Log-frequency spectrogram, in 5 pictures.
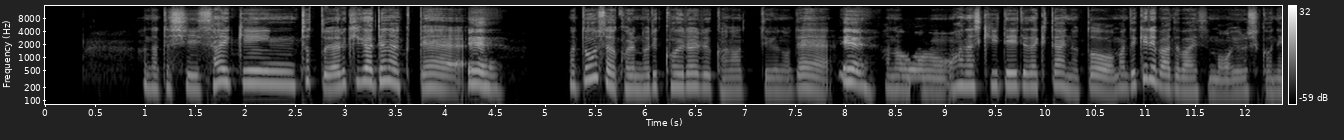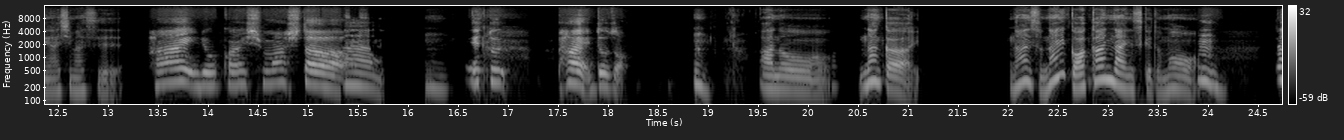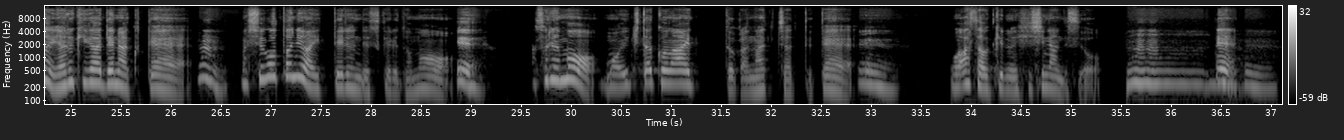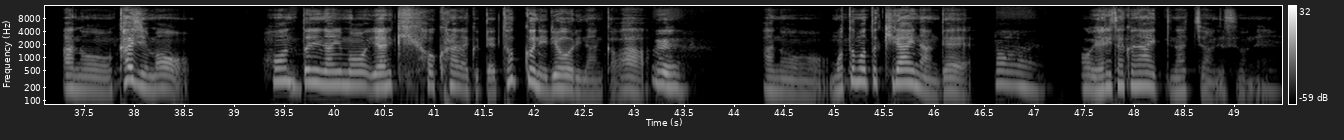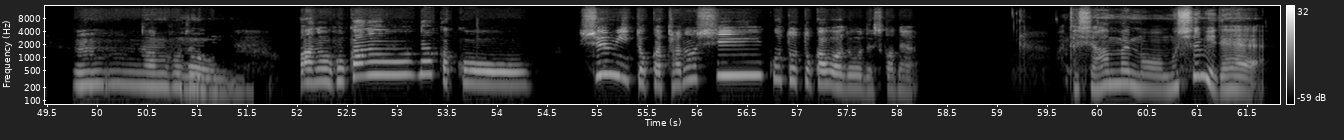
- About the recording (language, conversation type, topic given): Japanese, advice, やる気が出ないとき、どうすれば一歩を踏み出せますか？
- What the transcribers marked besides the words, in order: none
